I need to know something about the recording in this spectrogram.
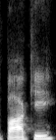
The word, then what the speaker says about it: Bakke: well as the bakke in the house thank you so much for joining my friend uh by the way i like that your last name is baki because it rhymes with taki and there's some of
